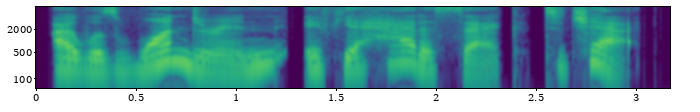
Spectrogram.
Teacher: Wonderin' drops the G, and ifya links the sounds together. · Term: softening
